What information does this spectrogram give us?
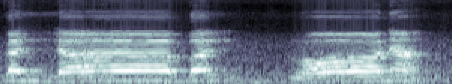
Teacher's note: کلا بل رانا، اب میرا سانس وہی ہے، آواز میں نے تھوڑی دیر کے لیے اپنی آواز کو روکا ہے لیکن سانس وہی تھا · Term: سکتہ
